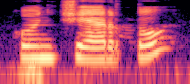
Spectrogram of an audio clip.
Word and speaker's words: concerto: have the Concierto Grosso when we say concerto okay you are to pronounce it concerto okay when we say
